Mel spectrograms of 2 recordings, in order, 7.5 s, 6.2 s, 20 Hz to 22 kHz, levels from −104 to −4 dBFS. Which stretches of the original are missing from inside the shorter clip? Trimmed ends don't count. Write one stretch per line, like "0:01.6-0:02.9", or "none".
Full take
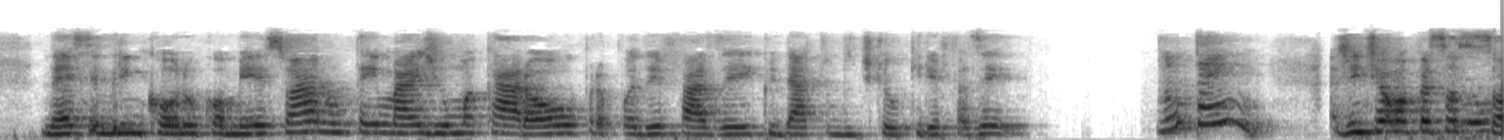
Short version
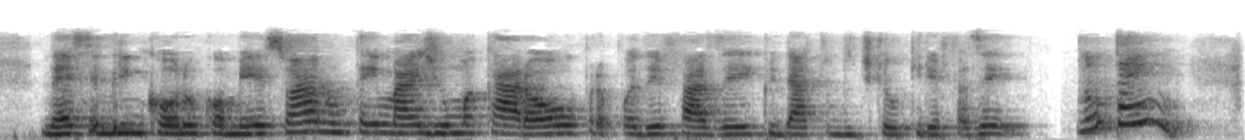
0:05.3-0:05.7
